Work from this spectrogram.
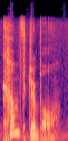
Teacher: The or just disappears.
